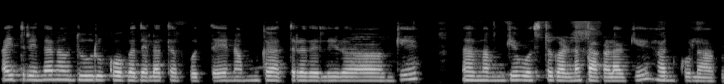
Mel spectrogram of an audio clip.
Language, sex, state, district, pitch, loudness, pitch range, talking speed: Kannada, female, Karnataka, Chamarajanagar, 185 Hz, -21 LUFS, 180-200 Hz, 100 wpm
